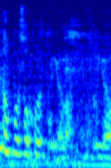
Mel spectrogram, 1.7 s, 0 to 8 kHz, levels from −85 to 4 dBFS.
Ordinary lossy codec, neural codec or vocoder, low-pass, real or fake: none; codec, 16 kHz, 2 kbps, FunCodec, trained on LibriTTS, 25 frames a second; 7.2 kHz; fake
